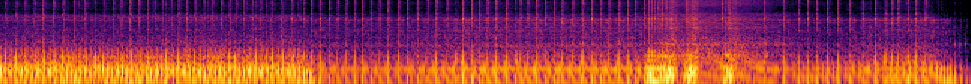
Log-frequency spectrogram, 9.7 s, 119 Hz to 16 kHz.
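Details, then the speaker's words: Farmertec G366 ported chainsaw, first start: 80° timing (160 duration), squish 21 thou, factory unmodified muffler; crisp two-stroke idling evenly then snapping up cleanly on throttle blips with no bogging, sounds strong, normal healthy running. "But yeah, Dusty Sauce sounds really good. Sounds really strong."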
